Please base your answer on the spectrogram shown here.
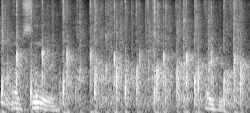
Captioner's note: applause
